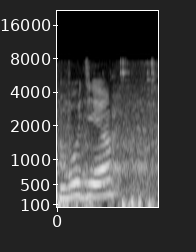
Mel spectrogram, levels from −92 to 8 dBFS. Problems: constant background noise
